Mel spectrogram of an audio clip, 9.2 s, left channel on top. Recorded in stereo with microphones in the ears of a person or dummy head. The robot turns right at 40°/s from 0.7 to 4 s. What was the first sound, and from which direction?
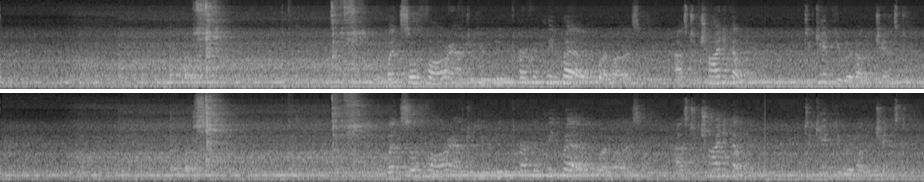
Keys jangling, 40° left (ahead or behind).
